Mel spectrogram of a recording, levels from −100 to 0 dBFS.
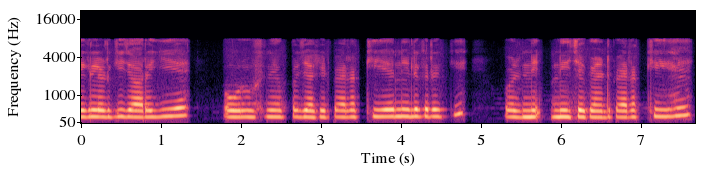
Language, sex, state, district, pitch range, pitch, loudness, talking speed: Hindi, female, Uttar Pradesh, Shamli, 230-245 Hz, 235 Hz, -17 LUFS, 170 wpm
